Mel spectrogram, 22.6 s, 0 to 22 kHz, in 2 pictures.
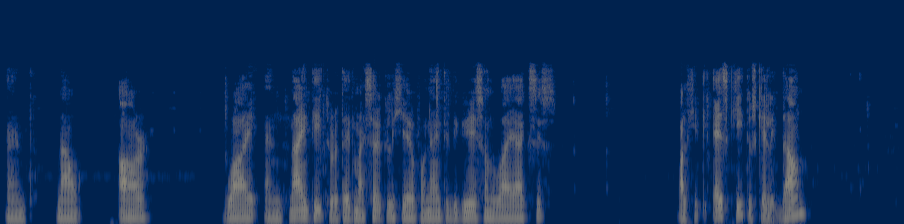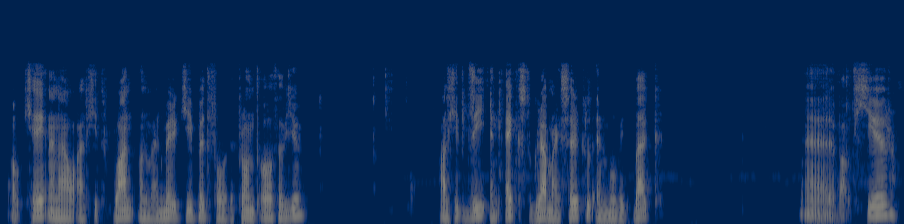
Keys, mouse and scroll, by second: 1.4 r, 6.2-8.7 middle drag, 8.7 s, 10.7-12.6 drag, 12.6 KP_1, 15.7-17.0 middle drag, 17.0 g, 21.8-22.6 drag.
